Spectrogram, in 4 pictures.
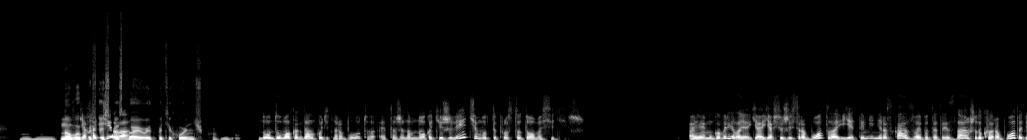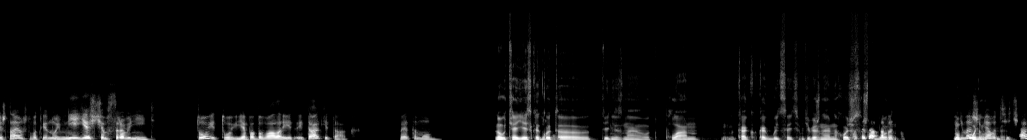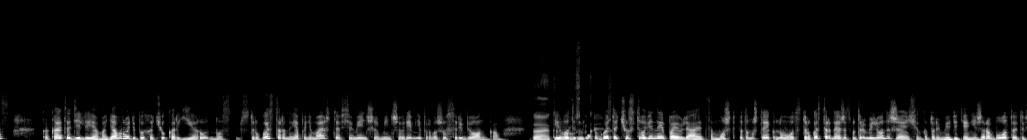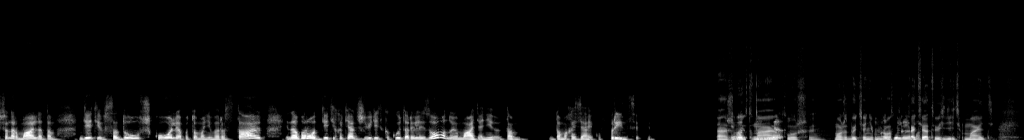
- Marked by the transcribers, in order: other background noise
- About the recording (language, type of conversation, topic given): Russian, podcast, Как принять решение между карьерой и семьёй?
